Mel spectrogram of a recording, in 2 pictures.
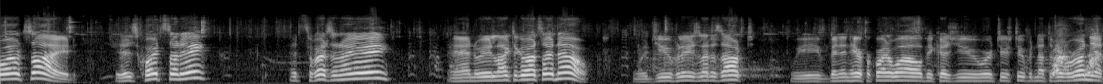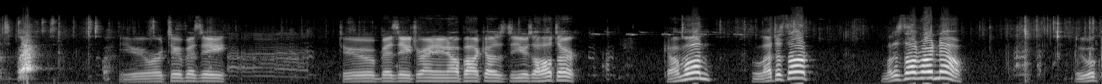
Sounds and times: Speech: 0:00.0 - 0:02.1, 0:02.9 - 0:03.9, 0:04.5 - 0:11.2, 0:12.2 - 0:13.3, 0:14.4 - 0:16.8, 0:17.7 - 0:19.2, 0:19.9 - 0:20.7, 0:21.8 - 0:22.0
Chicken, rooster: 0:06.0 - 0:08.2, 0:13.2 - 0:14.3, 0:16.9 - 0:17.4, 0:21.1 - 0:21.6.

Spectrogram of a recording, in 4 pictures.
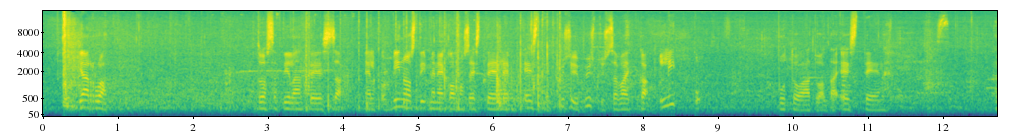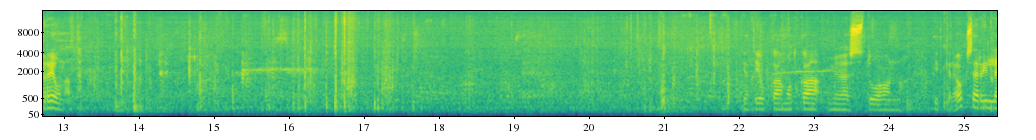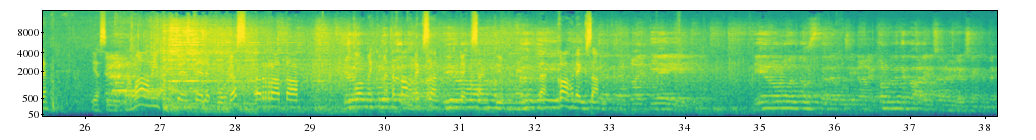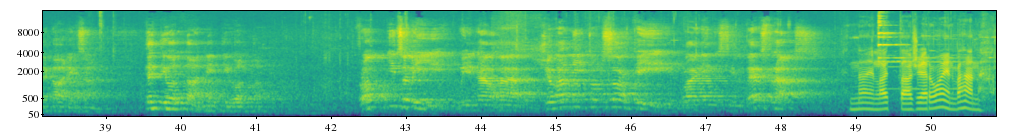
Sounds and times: Clip-clop: 0:02.4 - 0:07.6, 0:13.1 - 0:22.9.

